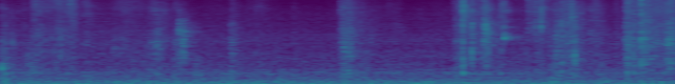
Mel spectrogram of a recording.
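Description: Faint rustling and light taps of glossy trading cards being handled and set down on a tabletop, a little busier about three and a half seconds in.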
